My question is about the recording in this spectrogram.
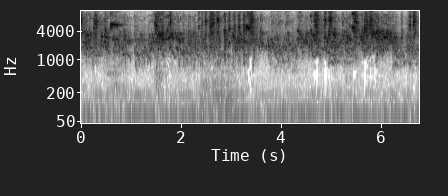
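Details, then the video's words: Chirping pet budgerigars: rapid overlapping chatter of scratchy squawks and bright twitters that swells and dips, with a constant faint hum beneath. "BUDGIE CHIRPING SOUNDS"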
